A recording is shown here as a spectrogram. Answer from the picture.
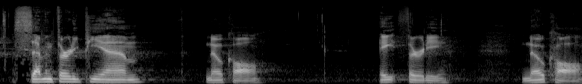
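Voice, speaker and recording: A man speaks with a West Coast accent. His pace is very slow, broken by long, frequent pauses. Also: fairly low pitch for a man, ordinary pitch variation. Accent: general American (West Coast). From US Pacific Northwest, Spokane, Washington. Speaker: youth ministry director, guest preacher. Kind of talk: sermon. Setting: church service with congregation. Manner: casual, with fillers.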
